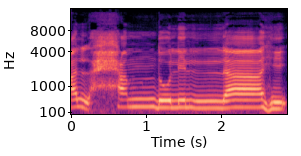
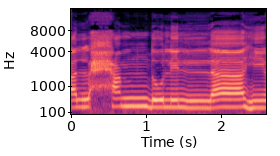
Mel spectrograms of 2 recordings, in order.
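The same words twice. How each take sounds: The two takes are said the same way.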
